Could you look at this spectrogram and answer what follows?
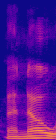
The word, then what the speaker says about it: Manon: Yeah, M-A-N-O-N, right? – It's M-A-N-O-N. – Yeah. Well, I don't know. That's how you pronounce it. – Oh, French. I thought the last N was silent. – It is. Manon.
